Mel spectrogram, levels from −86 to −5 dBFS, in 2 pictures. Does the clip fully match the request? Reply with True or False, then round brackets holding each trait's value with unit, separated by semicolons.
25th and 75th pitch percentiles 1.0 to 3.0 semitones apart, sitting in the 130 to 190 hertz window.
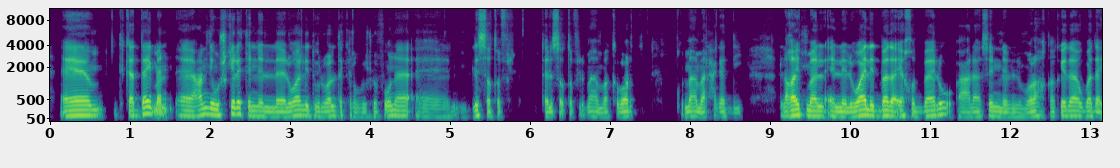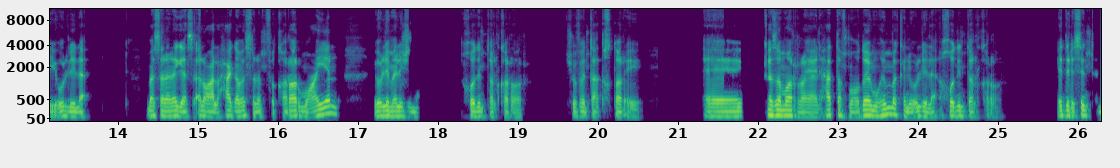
False (2.7 semitones; 105 Hz)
